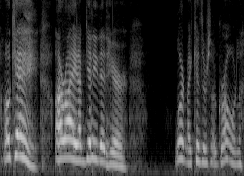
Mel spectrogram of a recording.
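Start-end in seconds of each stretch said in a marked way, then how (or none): 0.1-2.5 convicted exclamation. Real, not acted. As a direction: burst out as the point hits home. Preacher feels convicted mid-sermon.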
